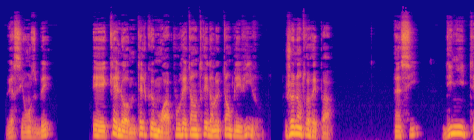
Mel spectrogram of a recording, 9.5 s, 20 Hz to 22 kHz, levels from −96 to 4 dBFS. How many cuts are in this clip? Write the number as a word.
zero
